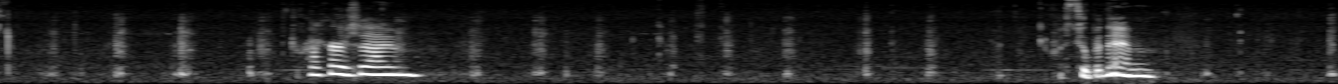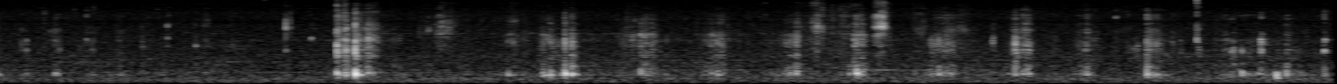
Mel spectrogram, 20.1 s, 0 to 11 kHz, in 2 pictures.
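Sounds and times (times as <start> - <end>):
crisps crunched between teeth: 12.2 - 20.0.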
